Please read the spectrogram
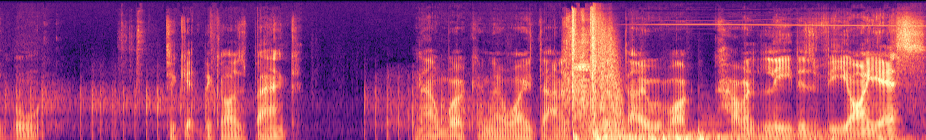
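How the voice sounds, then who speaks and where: With an Essex accent, a man speaks at a very deep, low pitch. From England, Essex. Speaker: esports caster. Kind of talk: live commentary. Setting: live stream. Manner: fast.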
